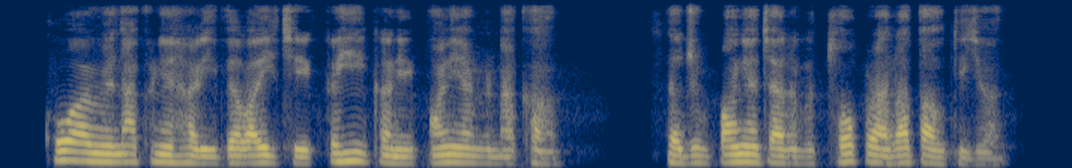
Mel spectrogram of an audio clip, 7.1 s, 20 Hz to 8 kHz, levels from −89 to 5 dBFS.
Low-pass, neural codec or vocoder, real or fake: 7.2 kHz; autoencoder, 48 kHz, 32 numbers a frame, DAC-VAE, trained on Japanese speech; fake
